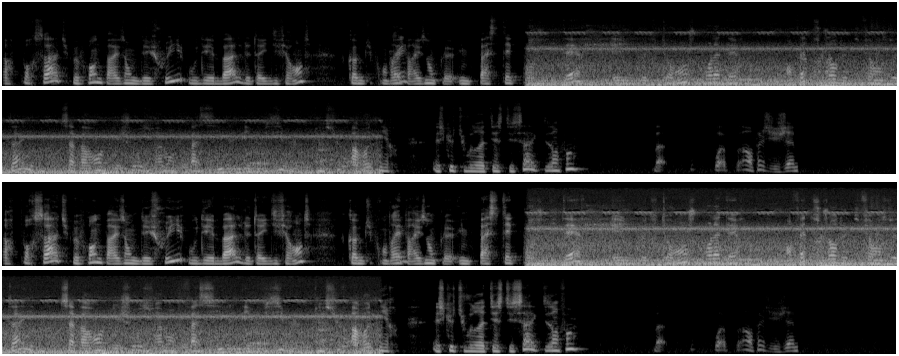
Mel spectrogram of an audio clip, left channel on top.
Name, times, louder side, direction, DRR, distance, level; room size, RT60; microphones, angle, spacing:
voice 1, 0.0-12.9 13.3-14.8, right 3 dB, 80° right, 1.1 m, -32 dB
sound 1, 5.2-12.8, right 3 dB, 25° right, 0.3 m, -28 dB
voice 2, 8.0-8.3 15.5-15.6 16.1-16.9, left 2 dB, 50° left, 6.0 m, -42 dB
head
